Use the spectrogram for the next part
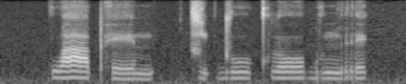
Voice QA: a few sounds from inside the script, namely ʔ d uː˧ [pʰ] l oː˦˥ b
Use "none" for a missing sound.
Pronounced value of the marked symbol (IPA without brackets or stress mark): kʰ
